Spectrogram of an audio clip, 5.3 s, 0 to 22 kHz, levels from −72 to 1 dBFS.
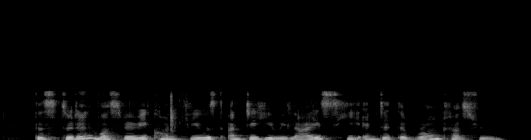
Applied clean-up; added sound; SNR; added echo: neural mask model DeepFilterNet 3.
